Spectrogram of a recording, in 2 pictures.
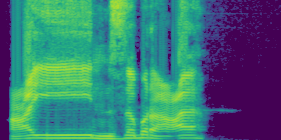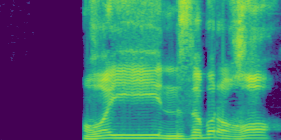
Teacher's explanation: আইন হরফ হালুকের মধ্যখান থেকে চাপ দিয়ে উচ্চারণ করতে হবে কারণ আইনের মাখরাজ হালুকের মধ্যখান থেকে হবে আইন জবর আইন ফা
